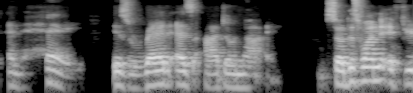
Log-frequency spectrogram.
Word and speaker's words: Adonai: why it's interchangeable so that's where Jehovah comes from but that's not the way it's pronounced in synagogue the yud is pronounced as an Al and the he is pronounced as a that's just not a mistake because right the Y and is read as Adonai which begins with the letters Al and God's name is not pronounced in the same way that it is written however in the world to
